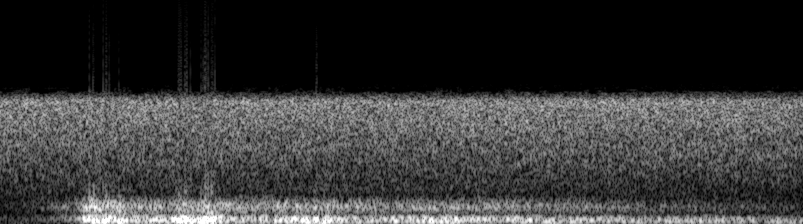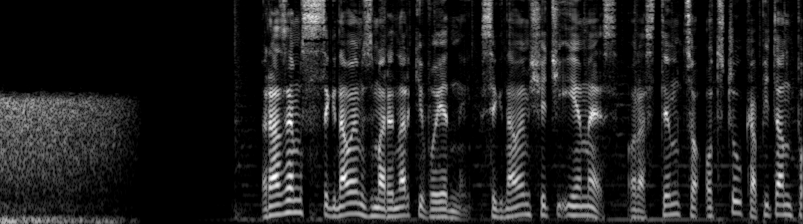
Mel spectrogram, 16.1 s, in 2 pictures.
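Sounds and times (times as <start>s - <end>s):
hydrophone recording of a submersible implosion: 0.4s - 9.5s
speech: 10.7s - 16.0s.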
